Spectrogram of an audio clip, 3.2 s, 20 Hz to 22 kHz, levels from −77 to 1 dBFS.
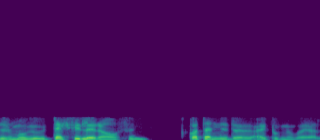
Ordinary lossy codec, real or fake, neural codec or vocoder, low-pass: none; real; none; 3.6 kHz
